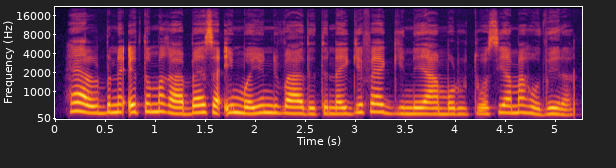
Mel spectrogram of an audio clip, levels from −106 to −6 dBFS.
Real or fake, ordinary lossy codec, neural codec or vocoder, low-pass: real; none; none; none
